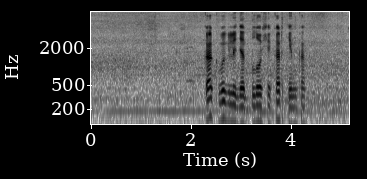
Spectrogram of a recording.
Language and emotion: Russian, neutral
